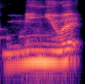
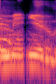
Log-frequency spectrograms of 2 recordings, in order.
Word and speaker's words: Minuit: will be Andrew Welch, featuring Charpentier's Messe de Minuit pour Noël. I do not speak French, so. Nice, good job there. Messe de Minuit, yeah. The Falmouth Chorale requires. Minuet, is it minuet? Minuet? It's Messe de Minuit, Minuit, yeah, pour Noël.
